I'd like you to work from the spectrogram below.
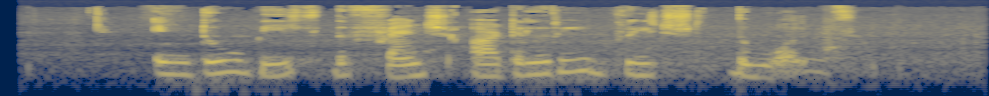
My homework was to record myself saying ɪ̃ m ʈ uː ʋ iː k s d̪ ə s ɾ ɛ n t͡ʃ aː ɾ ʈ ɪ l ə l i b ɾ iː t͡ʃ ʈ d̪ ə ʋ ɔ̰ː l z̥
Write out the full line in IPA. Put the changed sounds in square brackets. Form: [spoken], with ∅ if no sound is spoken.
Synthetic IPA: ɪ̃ [n] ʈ uː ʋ iː k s d̪ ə [f] ɾ [ɛ̃] n t͡ʃ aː ɾ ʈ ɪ l ə [ɾ] i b ɾ iː t͡ʃ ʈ d̪ ə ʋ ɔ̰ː l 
